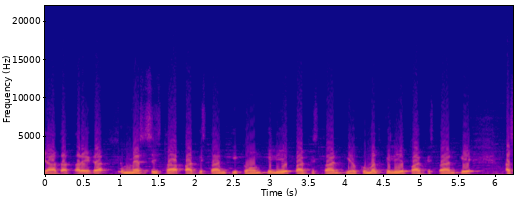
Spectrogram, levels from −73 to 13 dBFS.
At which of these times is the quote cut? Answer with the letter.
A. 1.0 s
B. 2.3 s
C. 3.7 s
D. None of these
A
